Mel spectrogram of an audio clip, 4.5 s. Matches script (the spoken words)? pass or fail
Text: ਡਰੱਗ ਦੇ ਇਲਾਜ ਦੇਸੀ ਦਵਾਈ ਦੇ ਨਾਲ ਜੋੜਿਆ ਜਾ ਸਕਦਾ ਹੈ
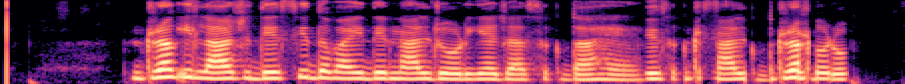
fail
